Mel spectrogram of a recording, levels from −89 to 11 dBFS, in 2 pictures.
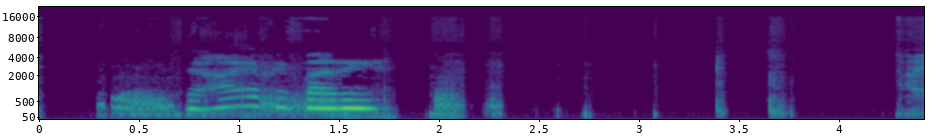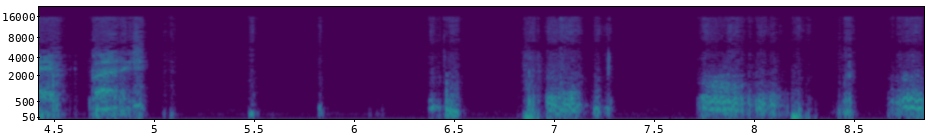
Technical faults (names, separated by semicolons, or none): block of digital silence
